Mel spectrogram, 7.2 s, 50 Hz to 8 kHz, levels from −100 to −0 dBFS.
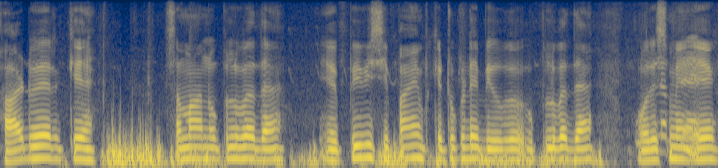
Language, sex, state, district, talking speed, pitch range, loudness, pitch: Hindi, male, Rajasthan, Bikaner, 140 wpm, 145-160 Hz, -13 LUFS, 155 Hz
